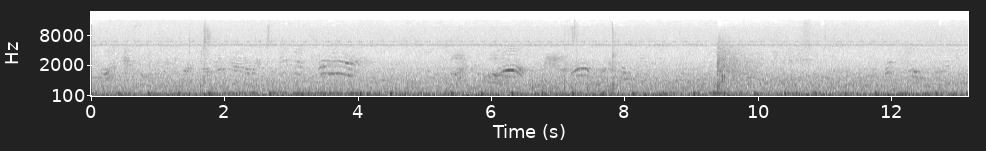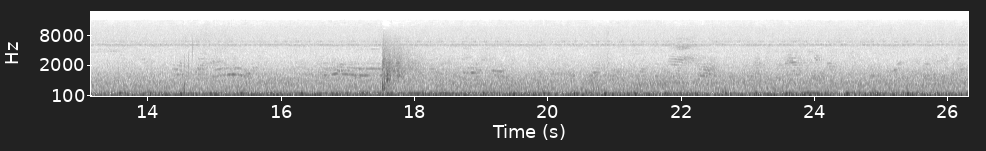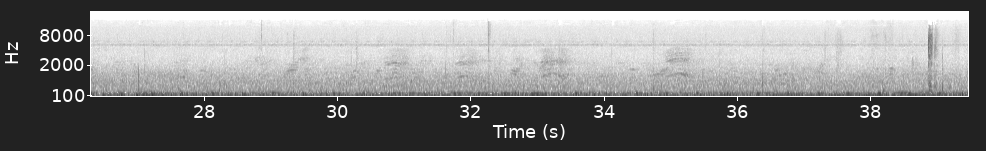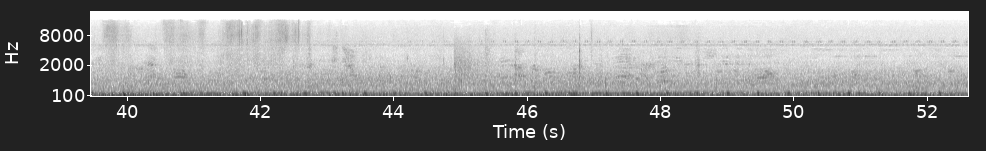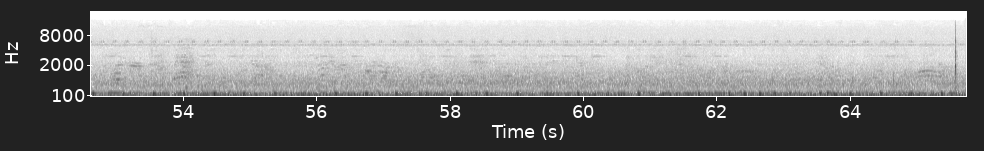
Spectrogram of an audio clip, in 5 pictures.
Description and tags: newyears party3
A party in the distance and fireworks and firecrackers recorded with Olympus DS-40 and unedited except to convert them to uploadable format.
fireworks, new, years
